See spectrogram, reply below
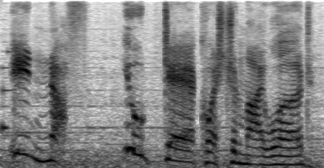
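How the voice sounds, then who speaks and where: An actor playing a haughty, scheming young aristocrat who talks in a pompous, indignant way. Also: male voice, high-pitched, big pitch swings, takes it slowly, vocal fry, a bit bright, heavily acted. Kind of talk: video game voice acting. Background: game score music.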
